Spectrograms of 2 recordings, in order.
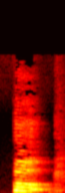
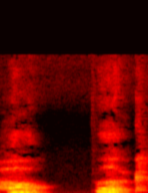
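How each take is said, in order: First: Put-on high, loud toddler shriek; squealed baby shout; sudden shout. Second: High, soft, airy echo; quiet dawning wonder; hushed realisation. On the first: A narrator's reading. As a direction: burst out with one piercing word. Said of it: "Sunny shouted suddenly". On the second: Acted. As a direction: let the idea dawn softly. Children realise what baby meant.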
